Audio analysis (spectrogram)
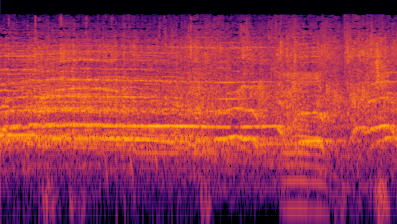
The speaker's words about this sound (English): If it's going to be Team New Zealand and Aoife and James, can I get a big cheer now?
